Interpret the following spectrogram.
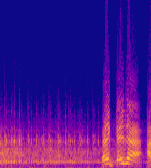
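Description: Film soundtrack: a steady, held drone, likely the tail of a music cue, fading down. A loud voice breaks in about one and a half seconds in.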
